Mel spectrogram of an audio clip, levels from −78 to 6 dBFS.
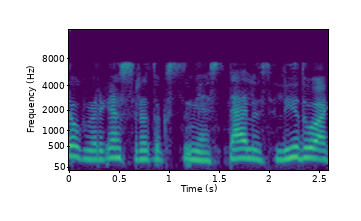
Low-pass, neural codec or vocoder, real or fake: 7.2 kHz; none; real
